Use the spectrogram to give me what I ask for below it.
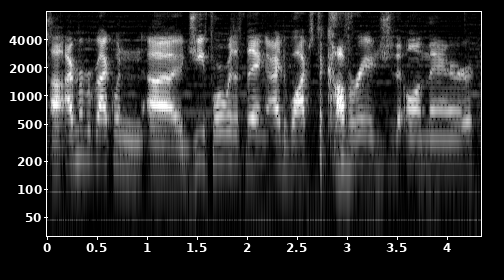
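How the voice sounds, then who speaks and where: A woman casually commenting on a fighting game as she plays, animated and swearing freely. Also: fairly low pitch, fairly quick, soft background music. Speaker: let's play commentator. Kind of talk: casual gaming chat.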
